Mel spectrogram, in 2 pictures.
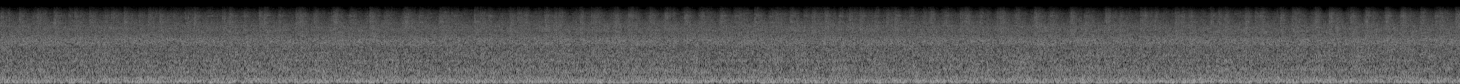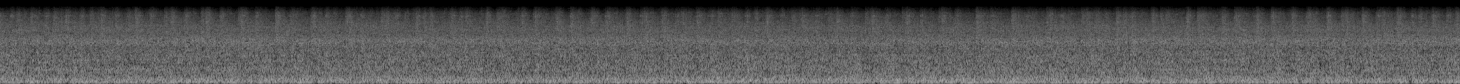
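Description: Many jacquard rapier power looms running at once in a weaving shed, a dense, steady, unbroken mechanical clatter.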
